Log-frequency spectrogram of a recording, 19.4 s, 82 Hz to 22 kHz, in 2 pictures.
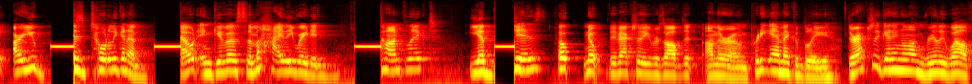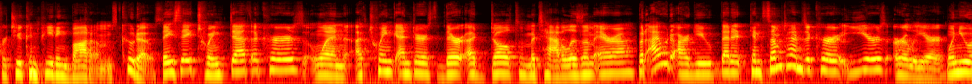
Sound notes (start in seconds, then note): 0.4 beep; 4.9 beep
